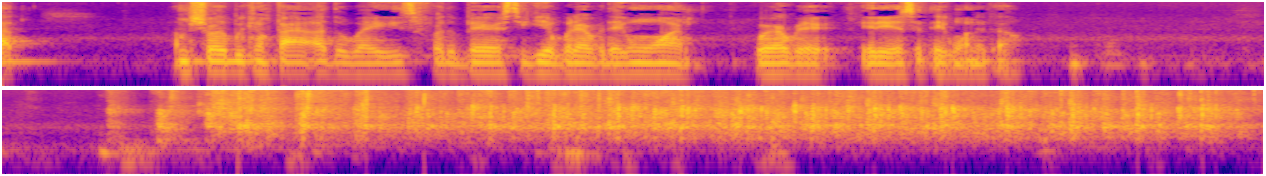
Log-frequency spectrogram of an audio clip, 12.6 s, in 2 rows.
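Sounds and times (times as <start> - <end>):
speech: 0.8 - 5.4
audience applause: 6.8 - 12.6.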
